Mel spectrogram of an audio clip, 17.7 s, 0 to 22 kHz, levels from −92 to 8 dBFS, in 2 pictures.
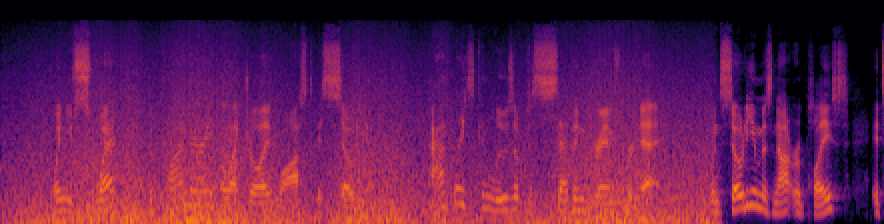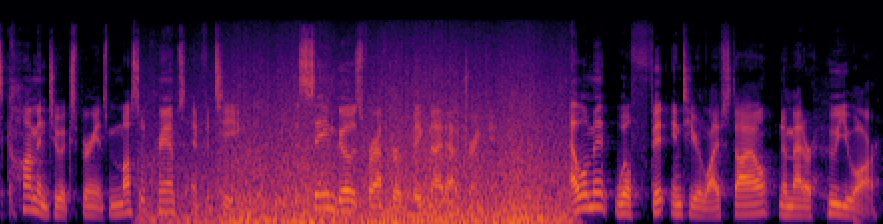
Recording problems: wind noise on the microphone; heavy; until 7 s and from 10 to 15 s; 5 dB below the speech

